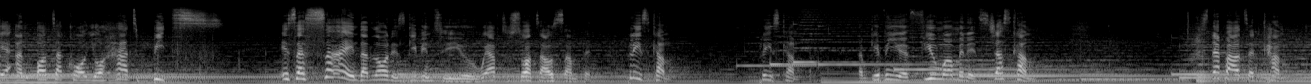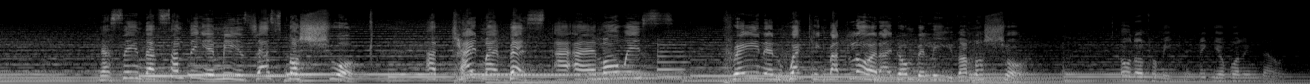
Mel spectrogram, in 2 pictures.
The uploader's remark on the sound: Preached at First Love Center, Ayeduase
